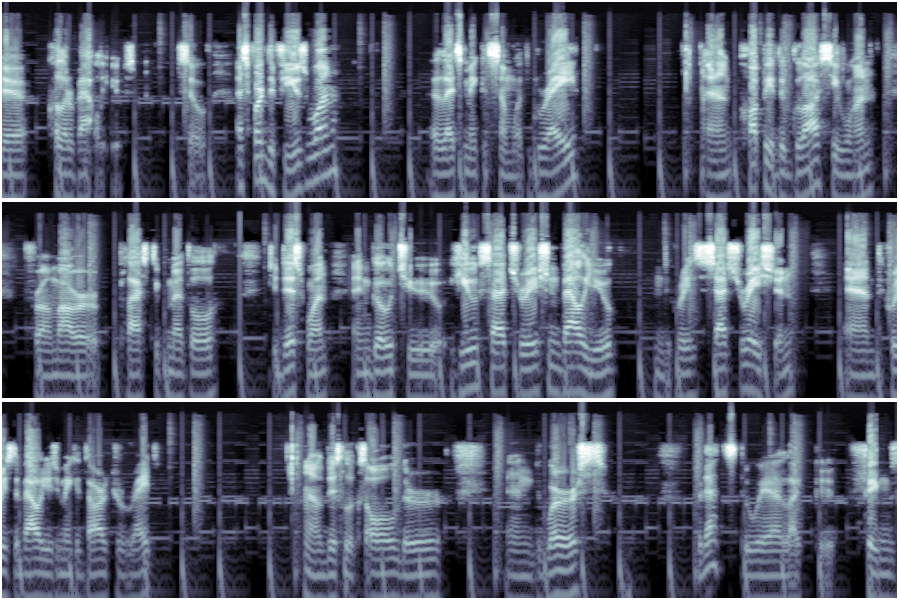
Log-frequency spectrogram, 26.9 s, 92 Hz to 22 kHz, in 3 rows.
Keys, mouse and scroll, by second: 0.2 click, 4.1 click, 5.2 click, 8.9 ctrl+c, 10.6 ctrl+v, 11.5 click, 15.7 click, 21.4 middle click, 21.6 middle click, 21.6-22.3 scroll, 22.7-23.0 scroll.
